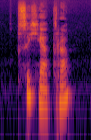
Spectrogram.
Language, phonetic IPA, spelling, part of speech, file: Polish, [psɨˈxʲjatra], psychiatra, noun, LL-Q809 (pol)-psychiatra.wav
